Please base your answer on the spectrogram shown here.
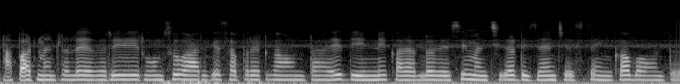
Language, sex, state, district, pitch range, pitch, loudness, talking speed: Telugu, female, Andhra Pradesh, Chittoor, 205-215 Hz, 210 Hz, -18 LUFS, 150 wpm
